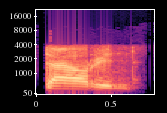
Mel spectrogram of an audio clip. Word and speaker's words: Dowerin: Dowerin, D-O-W-E-R-I-N, obviously an inland town. – Yes, well, our 28th parrot here, The Noongars here call him Dowerin, and they enter D's and T's because they're very similar when you pronounce them. So if you say Dowerin or Dowerin, one with a D, one with a T, it's the same.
